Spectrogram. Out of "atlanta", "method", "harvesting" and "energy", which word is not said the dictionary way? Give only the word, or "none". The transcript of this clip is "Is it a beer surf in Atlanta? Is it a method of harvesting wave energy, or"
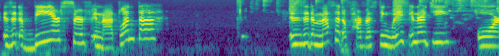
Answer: none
